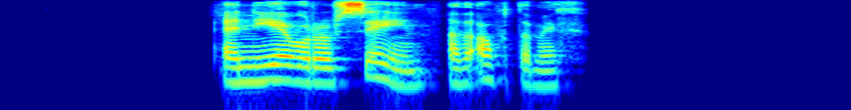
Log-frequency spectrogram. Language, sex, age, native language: Icelandic, female, 30-39, Icelandic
